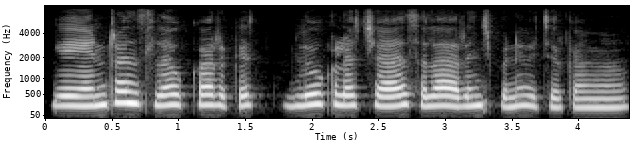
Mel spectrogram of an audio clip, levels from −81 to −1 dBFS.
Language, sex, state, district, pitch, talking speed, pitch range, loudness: Tamil, female, Tamil Nadu, Nilgiris, 230 Hz, 135 wpm, 220-240 Hz, -13 LUFS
